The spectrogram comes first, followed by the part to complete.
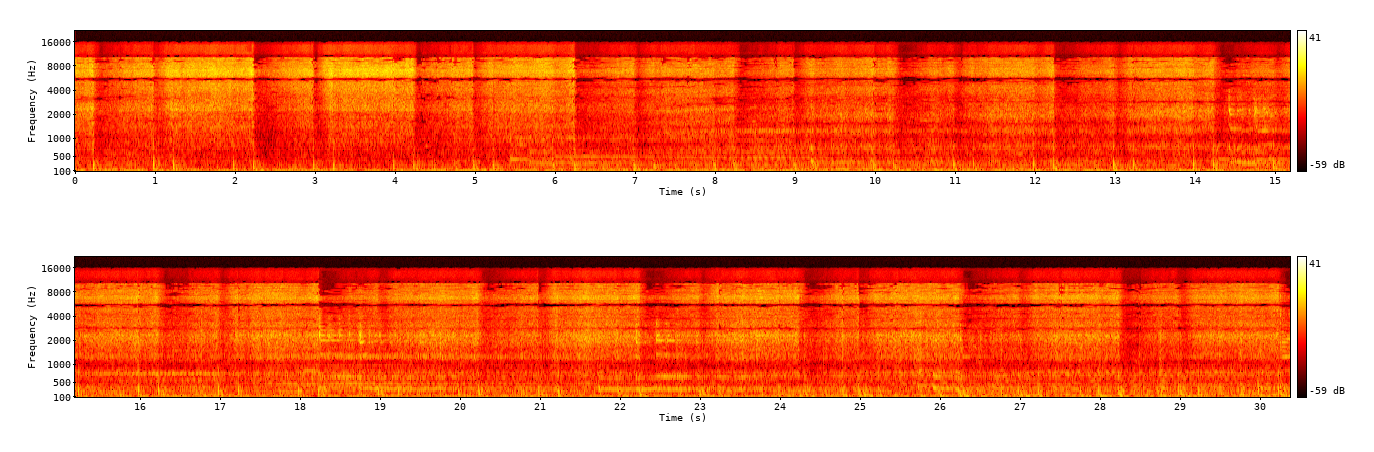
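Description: Loud live experimental post-punk or new-wave music heard through a pocket camera's microphone: a heavy, steady bass drone with slow wavering tones above it and no clear beat.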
